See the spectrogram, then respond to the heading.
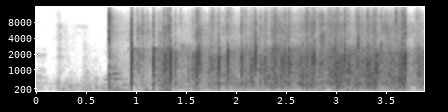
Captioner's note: audience applauds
